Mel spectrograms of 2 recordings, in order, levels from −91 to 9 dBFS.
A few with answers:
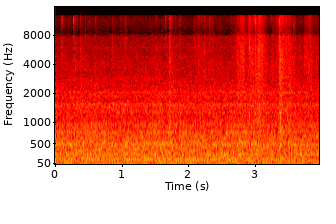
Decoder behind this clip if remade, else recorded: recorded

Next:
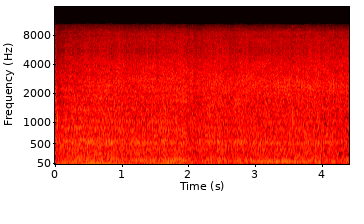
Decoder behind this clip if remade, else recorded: recorded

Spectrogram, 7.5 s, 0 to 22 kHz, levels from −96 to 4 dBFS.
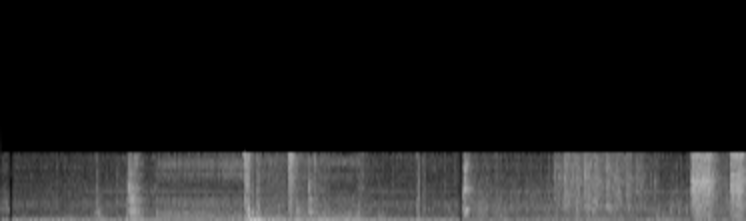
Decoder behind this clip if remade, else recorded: recorded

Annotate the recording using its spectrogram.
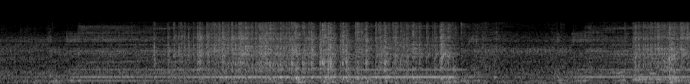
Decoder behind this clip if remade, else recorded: recorded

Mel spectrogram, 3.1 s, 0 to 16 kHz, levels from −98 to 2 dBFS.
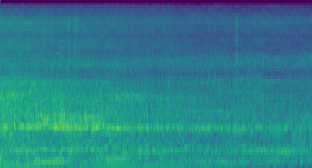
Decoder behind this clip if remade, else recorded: remade, codec, SNAC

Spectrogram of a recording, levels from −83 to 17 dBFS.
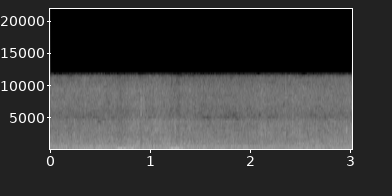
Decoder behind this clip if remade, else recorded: recorded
